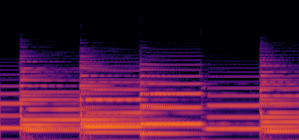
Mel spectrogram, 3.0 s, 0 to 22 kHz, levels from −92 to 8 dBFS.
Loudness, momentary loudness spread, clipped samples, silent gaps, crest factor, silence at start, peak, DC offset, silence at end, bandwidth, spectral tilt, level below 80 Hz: -27 LUFS; 6 LU; under 0.1%; none; 14 dB; 0 s; -14 dBFS; under 0.1%; 0 s; 6.6 kHz; -7.5 dB/octave; -62 dBFS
